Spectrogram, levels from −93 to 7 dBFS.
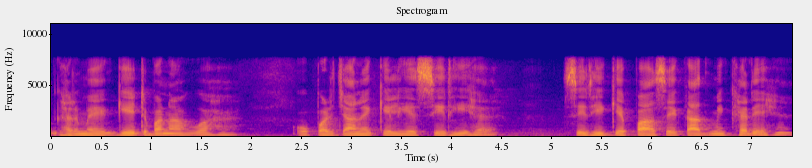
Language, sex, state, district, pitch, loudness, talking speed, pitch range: Hindi, female, Bihar, Patna, 130 Hz, -20 LUFS, 155 wpm, 125-145 Hz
